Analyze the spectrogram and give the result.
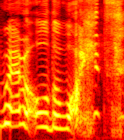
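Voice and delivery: loud, carrying shout. Retelling hearing mum shouting from another room during a match: imitating mum shouting. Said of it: "I could hear my mum shouting".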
